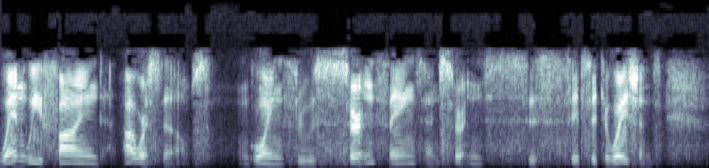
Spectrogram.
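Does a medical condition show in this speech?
Yes: stuttering; childhood-onset stuttering, formerly severe with saliva spraying while talking, improved using singing techniques learned in music; still has speech impediment, milder than before; improved by applying singing techniques to talking; here repeated sounds.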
